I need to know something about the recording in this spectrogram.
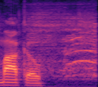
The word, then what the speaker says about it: Mako: They call it Mako, which I always thought it was pronounced Mako for the longest time, because the only thing on this earth that I know that's spelled like that is a Mako shark, right?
